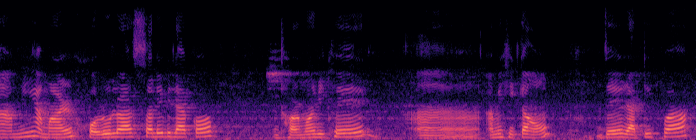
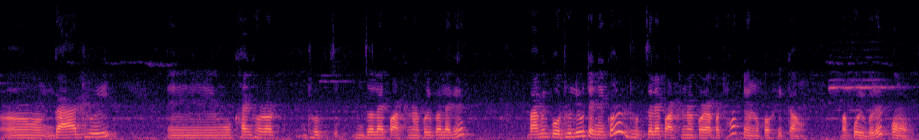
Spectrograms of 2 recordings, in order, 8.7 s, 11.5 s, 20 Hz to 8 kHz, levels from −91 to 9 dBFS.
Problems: constant background noise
